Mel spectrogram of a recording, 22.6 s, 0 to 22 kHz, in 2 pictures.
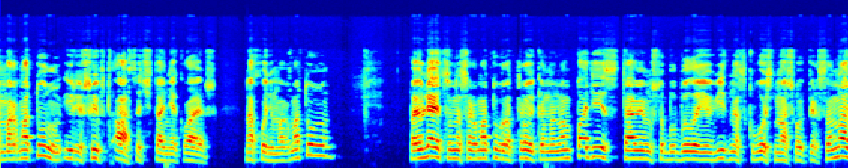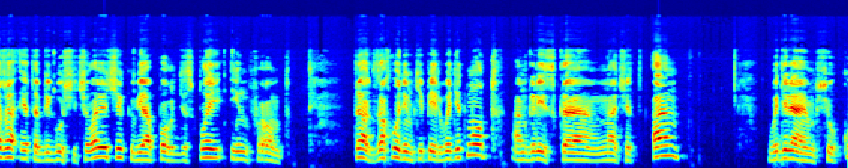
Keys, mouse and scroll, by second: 1.5 shift+a, 6.6 KP_3, 13.1 click, 14.3 click, 16.5-17.6 drag, 20.5 a.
